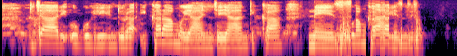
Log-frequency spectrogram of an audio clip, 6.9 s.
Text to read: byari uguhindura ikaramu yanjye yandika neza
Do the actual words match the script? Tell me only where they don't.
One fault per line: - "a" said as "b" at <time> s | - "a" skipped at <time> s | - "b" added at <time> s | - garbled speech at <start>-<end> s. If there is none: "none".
- garbled speech at 5.3-6.2 s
